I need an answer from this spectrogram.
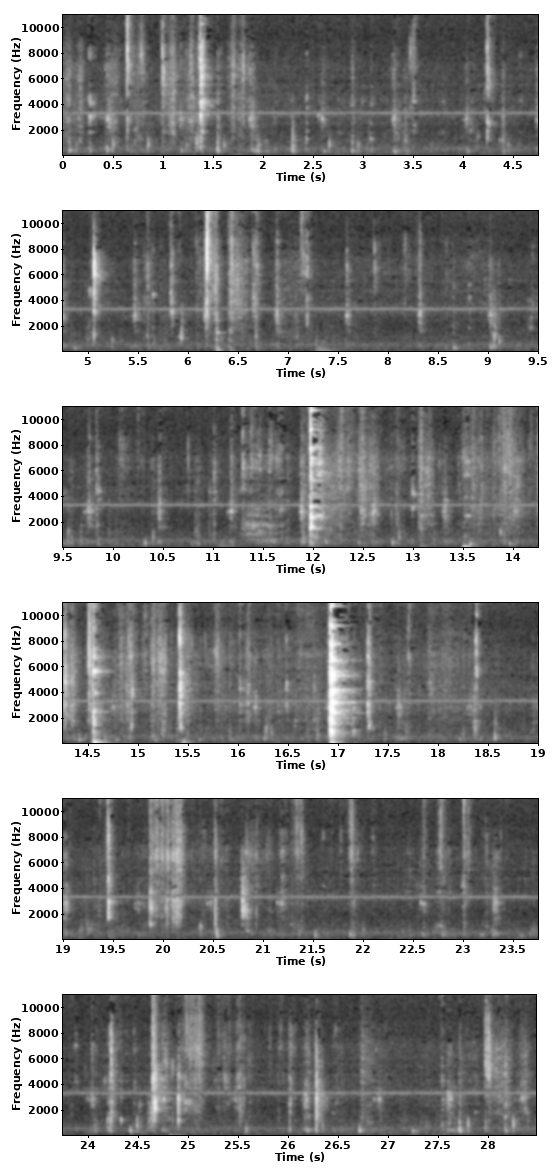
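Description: Close-miked chewing and crunching of crisp thin-crust flammkuchen and salad, with wet mouth clicks and a few louder sharp clicks and crunches in the middle.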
